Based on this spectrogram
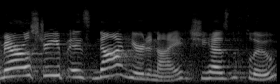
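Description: There is noticeable background noise. A woman talks at a moderate pace. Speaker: comedian, awards show host. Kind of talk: awards show opening monologue, scripted comedy banter. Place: stage. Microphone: podium.

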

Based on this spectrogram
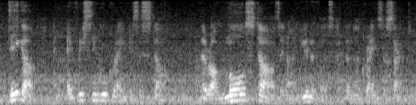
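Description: The speaker goes at a moderate pace. Noticeable background noise runs underneath. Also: man. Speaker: astronomy author. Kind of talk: public talk. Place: shop. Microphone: camera far.

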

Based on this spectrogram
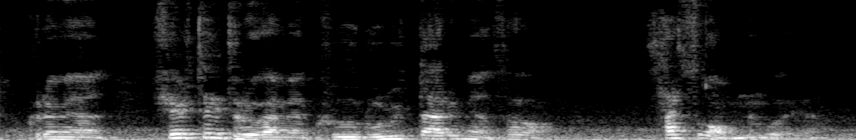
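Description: A man talks over noticeable background noise. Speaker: analyst at a regional planning agency. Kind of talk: interview answer. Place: meeting room. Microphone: camera far.

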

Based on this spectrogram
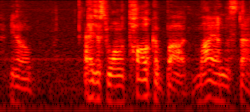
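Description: A man talks at a moderate pace with a Japanese accent. Light background noise can be heard. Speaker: filmmaker and martial artist. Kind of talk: talk to camera. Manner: halting. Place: home room.

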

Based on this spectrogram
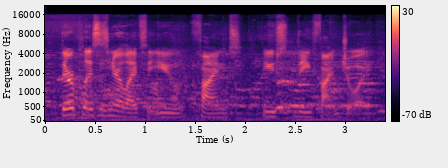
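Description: Crowd noise fills the background. A woman speaks at a fairly quick pace. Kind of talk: interview answer. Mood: reflective, earnest. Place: cafe. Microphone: phone near.

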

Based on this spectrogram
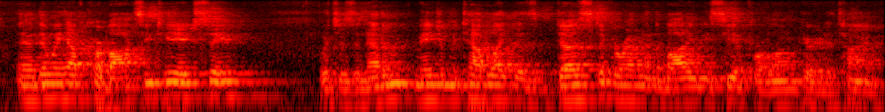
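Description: A man keeps his intonation fairly even while audible room echo hangs around his voice. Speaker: pharmacist giving a conference talk. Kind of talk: technical lecture on pharmacology. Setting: stage. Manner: fast talker. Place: hall. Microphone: pa.

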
